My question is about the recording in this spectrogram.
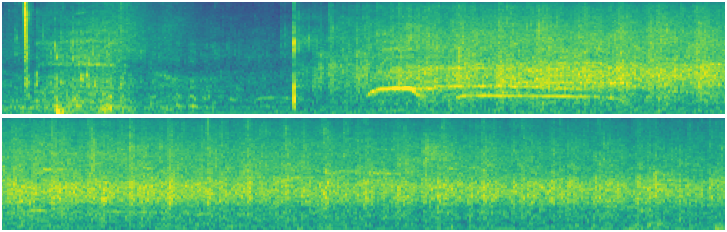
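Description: Faint applause from a small group, beginning about two and a half seconds in and carrying on steadily, preceded by two sharp clicks.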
